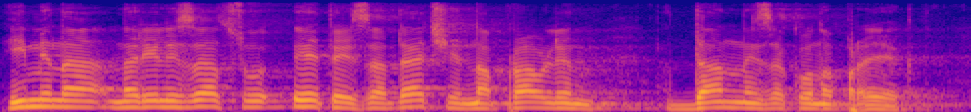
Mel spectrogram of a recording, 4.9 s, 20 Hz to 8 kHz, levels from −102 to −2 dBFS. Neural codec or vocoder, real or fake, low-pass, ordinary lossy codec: vocoder, 44.1 kHz, 80 mel bands, Vocos; fake; 7.2 kHz; none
